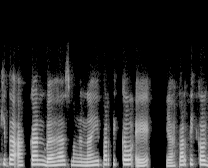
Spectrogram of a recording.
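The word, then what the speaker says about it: へ: Nah, ditulisnya itu he ya, ini huruf he hiragana ya, tapi dibacanya E ya.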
